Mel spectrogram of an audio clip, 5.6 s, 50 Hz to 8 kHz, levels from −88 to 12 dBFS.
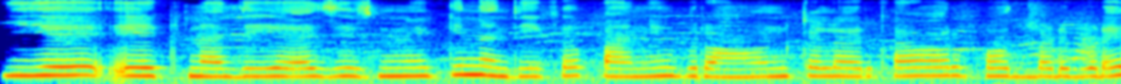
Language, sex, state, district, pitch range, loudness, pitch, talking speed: Hindi, female, Chhattisgarh, Raipur, 245-265 Hz, -14 LUFS, 255 Hz, 170 wpm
